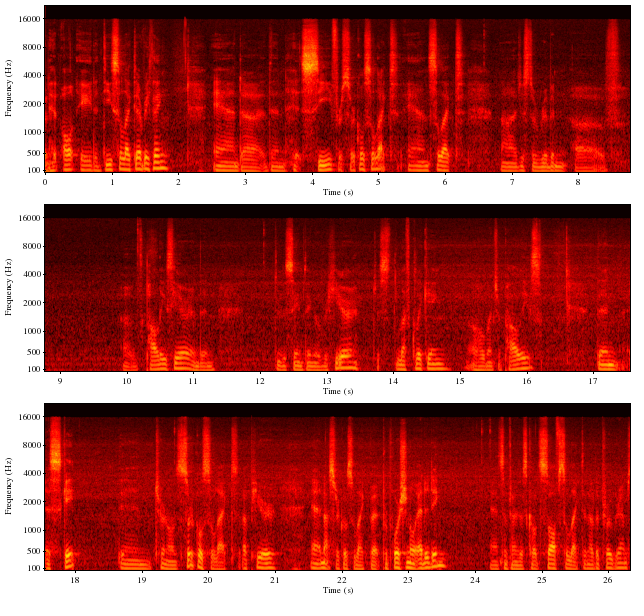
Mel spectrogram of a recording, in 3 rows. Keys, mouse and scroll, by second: 0.3 alt+a, 4.3 c, 19.5 click, 24.1-26.3 drag.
